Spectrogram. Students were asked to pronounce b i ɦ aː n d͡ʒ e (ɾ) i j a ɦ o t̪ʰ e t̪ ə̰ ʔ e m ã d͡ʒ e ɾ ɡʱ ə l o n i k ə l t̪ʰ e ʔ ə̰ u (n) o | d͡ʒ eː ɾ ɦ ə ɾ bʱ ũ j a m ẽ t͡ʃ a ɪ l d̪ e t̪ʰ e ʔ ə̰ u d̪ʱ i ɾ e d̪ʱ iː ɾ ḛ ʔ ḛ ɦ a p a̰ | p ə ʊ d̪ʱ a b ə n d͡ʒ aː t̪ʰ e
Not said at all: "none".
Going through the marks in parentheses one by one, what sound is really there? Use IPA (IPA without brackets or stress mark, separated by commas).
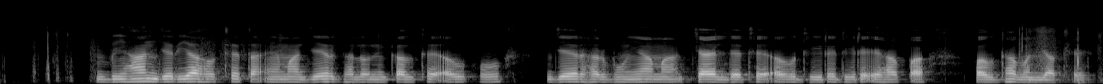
ɾ, none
